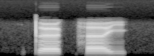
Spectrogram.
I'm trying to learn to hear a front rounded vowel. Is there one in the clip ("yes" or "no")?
yes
